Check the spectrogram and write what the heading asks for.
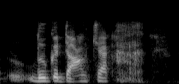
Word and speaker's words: Luka Doncic: You know, Luka Doncic. You're welcome. That's how you say his name, by the way. You have to sneeze as you say it.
